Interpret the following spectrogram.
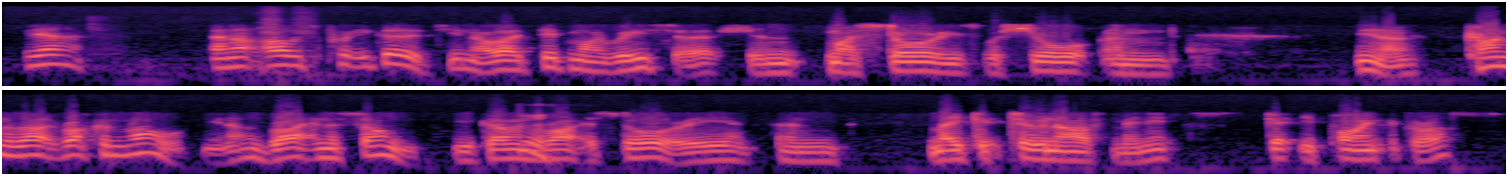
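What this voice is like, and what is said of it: Strong British accent. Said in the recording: “I can't believe you haven't lost your accent at all. It's still very strong.”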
